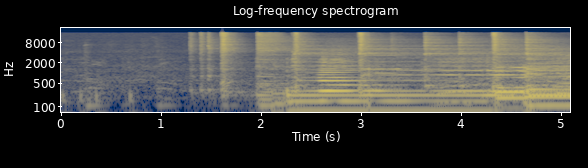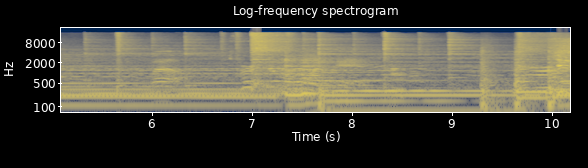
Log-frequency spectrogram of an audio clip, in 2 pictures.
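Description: A live country band kicks off a song: after a few sharp drum hits, the full band comes in about two seconds in, with electric guitar, bass and drum kit playing the intro as held chords over a steady beat.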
